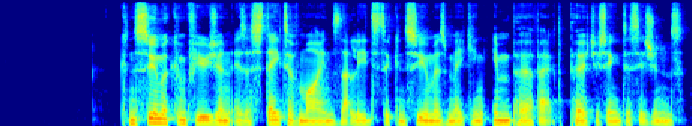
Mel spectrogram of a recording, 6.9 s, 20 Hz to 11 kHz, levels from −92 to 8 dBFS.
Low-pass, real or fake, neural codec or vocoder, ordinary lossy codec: 9.9 kHz; real; none; none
